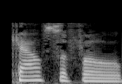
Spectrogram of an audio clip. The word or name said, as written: calciphobous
